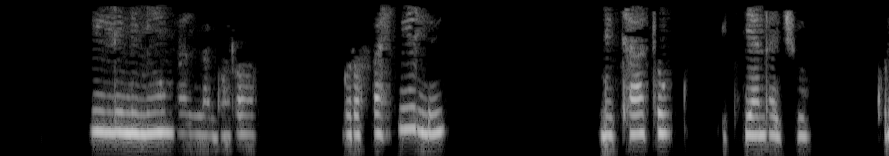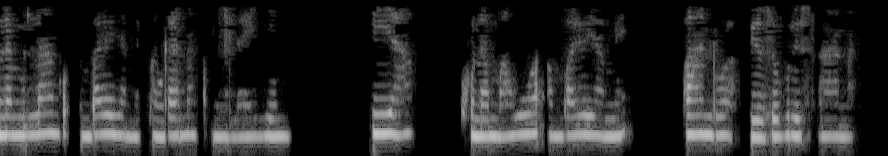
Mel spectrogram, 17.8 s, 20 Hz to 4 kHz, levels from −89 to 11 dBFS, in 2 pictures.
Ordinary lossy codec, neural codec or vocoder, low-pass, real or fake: MP3, 16 kbps; codec, 24 kHz, 3.1 kbps, DualCodec; 3.6 kHz; fake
